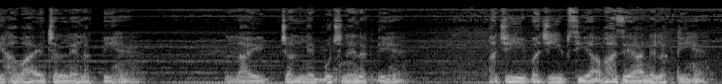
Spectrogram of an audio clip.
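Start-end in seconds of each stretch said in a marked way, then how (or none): none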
